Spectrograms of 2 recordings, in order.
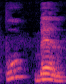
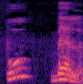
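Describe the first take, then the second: The two takes are said the same way.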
